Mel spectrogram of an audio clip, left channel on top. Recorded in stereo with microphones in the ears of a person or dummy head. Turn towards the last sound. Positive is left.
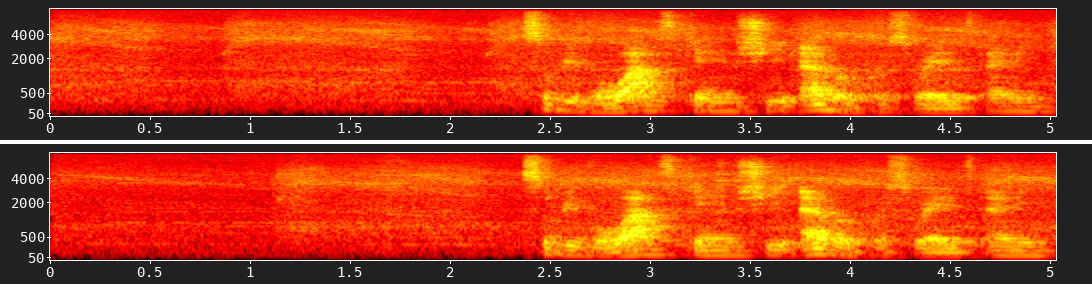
turn(degrees=-25)  # may be behind; listen again after turning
